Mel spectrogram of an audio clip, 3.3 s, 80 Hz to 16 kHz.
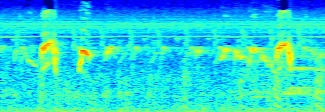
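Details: Caged decoy red-whiskered bulbul luring wild birds into a trap, 28 June 2020; bright high chirped whistles in quick pairs, then a short burst of warbled notes, with faint background calls.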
